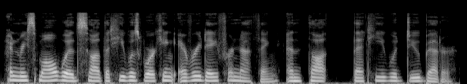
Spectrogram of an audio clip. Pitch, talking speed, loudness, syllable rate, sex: 165 Hz, 230 wpm, -18 LUFS, 6.1 syllables/s, female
